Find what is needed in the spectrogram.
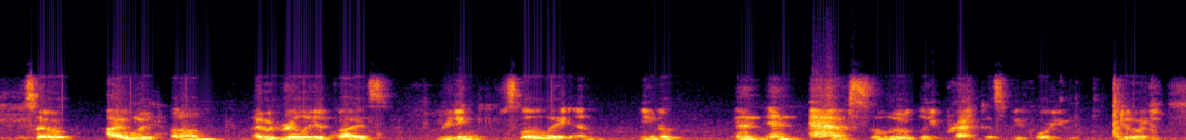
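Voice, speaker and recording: With noticeable background noise, a man talks at a moderate pace. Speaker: poet and novelist. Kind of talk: interview Q&A. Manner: occasional stammer; hesitant, many fillers.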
